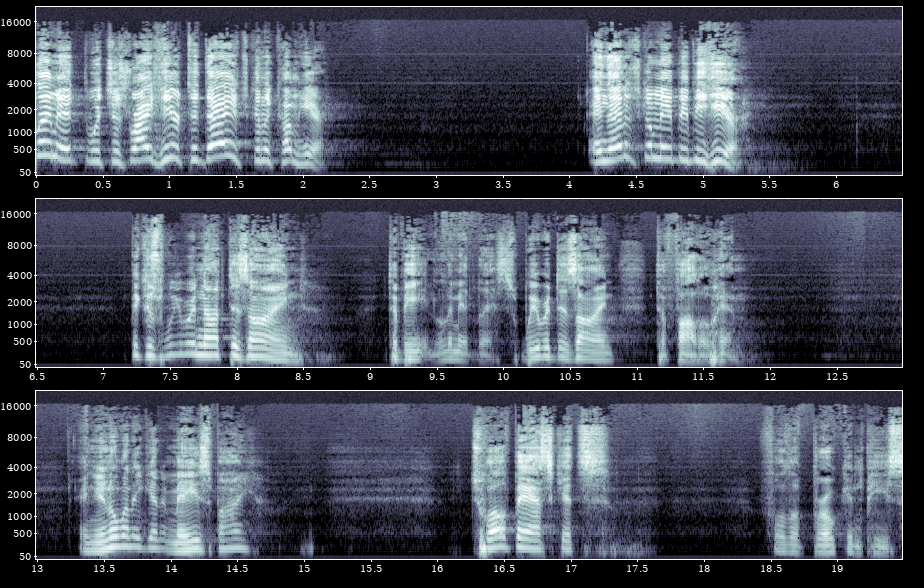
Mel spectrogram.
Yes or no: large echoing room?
yes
